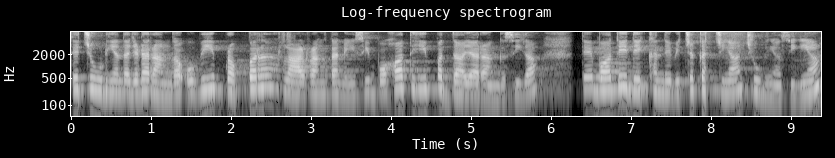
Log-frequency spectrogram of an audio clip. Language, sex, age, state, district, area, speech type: Punjabi, female, 30-45, Punjab, Patiala, rural, spontaneous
